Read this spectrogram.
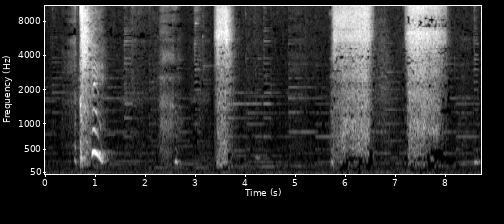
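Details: Several sharp adult sneezes, some with a vocal onset, over quiet background music; staged for a sneezing challenge.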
